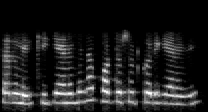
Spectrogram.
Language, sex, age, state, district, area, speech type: Odia, female, 18-30, Odisha, Khordha, rural, conversation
